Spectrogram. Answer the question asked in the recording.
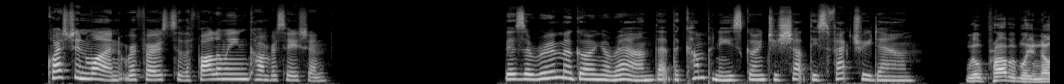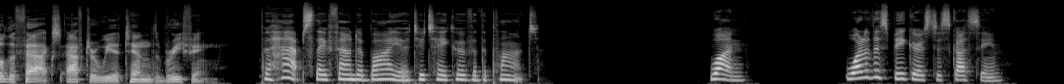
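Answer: A rumor that the company will shut down the factory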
